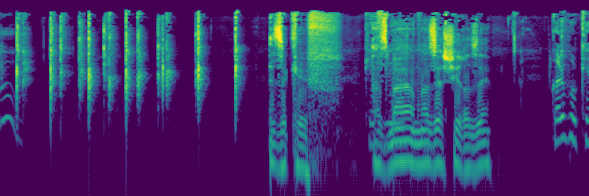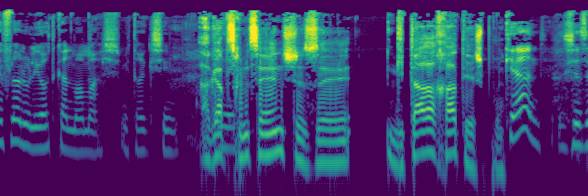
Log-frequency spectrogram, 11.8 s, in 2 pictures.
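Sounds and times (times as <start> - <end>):
hand clapping: 0.0 - 2.5
speech: 2.7 - 11.7.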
